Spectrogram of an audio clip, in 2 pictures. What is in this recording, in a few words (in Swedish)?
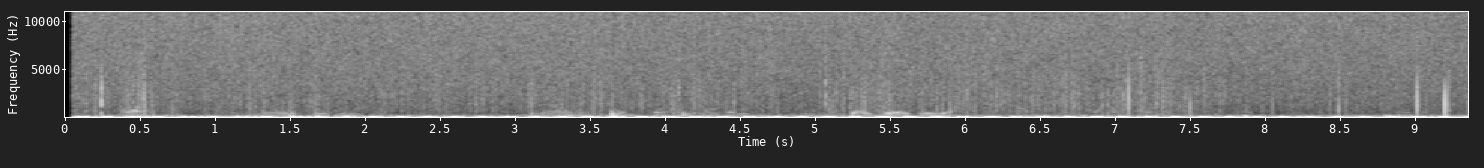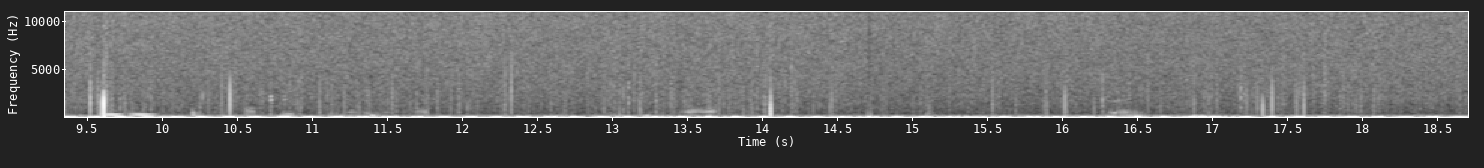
Svenska sagor, dialekter; Folkminnen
